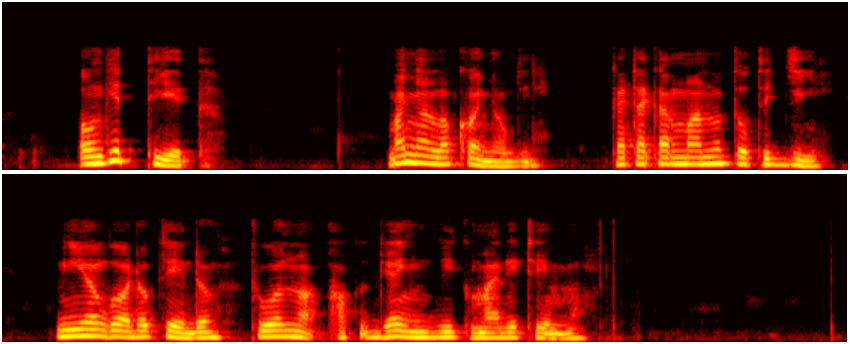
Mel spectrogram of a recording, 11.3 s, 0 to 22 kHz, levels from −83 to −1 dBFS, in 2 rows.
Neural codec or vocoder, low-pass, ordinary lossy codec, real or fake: codec, 16 kHz, 1 kbps, FunCodec, trained on LibriTTS, 50 frames a second; 7.2 kHz; none; fake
